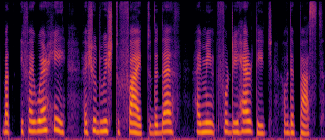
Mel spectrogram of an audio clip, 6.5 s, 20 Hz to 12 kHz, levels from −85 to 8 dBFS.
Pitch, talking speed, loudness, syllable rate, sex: 220 Hz, 195 wpm, -19 LUFS, 4.7 syllables/s, female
